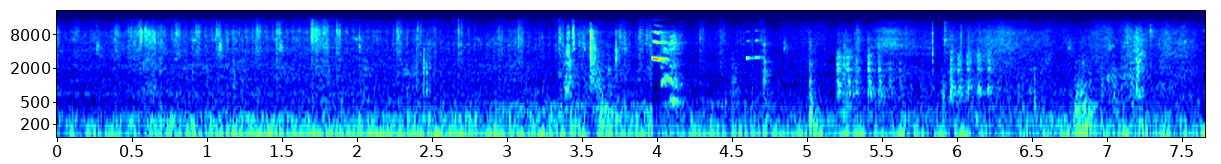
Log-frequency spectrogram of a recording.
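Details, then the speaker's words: Dodge Ramcharger with a rebuilt Dana 44, both axles re-geared 3.21 to 4.11 and a new intake manifold: deep, steady idle rumble at about 700–900 rpm with no knocks, misses or hunting; normal smooth idle. "idles comfortably at 700 rpm roughly well if you look straight on to it it's probably a little closer to 800."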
